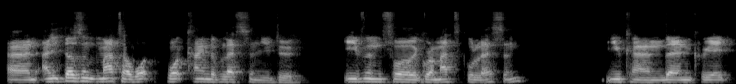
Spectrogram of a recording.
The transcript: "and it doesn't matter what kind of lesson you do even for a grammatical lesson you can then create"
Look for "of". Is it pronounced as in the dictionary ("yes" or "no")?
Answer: yes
